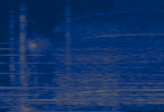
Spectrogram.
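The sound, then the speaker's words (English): A vacuum cleaner runs steadily, a continuous motor whine with a few clicks and bumps at the start, no voices over it. “Yeah, just uh, need to do a little vacuum in here.”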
